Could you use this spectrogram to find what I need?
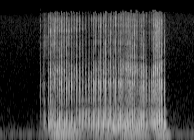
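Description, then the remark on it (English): A loud, sustained fart from a large, rocking, jiggling dragon egg, lasting about a second and a half, buzzy and rumbling with a fluttering texture, with no talking around it. “The dreg's fart was so loud that Nori stumbled backward into a pile of sticky notes.”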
